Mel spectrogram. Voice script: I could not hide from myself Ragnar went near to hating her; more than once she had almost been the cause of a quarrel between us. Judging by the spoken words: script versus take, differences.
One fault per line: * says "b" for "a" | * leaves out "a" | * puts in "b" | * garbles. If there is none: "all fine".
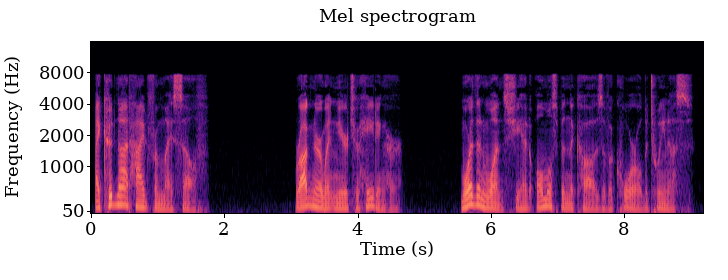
all fine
